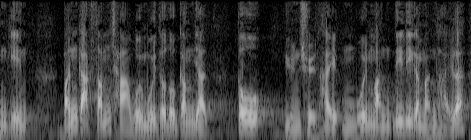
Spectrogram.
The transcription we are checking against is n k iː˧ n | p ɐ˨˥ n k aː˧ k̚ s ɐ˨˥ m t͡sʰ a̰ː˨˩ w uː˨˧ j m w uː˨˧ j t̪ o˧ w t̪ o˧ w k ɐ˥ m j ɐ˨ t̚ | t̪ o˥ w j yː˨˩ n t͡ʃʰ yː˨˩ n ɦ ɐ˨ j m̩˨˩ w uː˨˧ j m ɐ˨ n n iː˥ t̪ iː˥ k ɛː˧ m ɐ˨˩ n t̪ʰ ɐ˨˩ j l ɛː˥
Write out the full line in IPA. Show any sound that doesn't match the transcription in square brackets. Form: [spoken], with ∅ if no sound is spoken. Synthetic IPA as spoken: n k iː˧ n | p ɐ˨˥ n k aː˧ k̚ s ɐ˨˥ m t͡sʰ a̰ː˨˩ w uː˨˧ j m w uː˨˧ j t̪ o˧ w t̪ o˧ w k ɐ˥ m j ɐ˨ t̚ | t̪ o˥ w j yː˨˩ n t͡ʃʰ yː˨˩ n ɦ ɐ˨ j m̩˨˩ w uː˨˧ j m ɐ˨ n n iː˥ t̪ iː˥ k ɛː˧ m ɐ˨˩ n t̪ʰ ɐ˨˩ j l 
